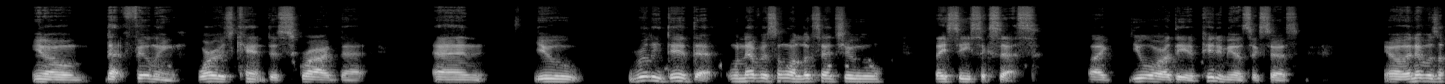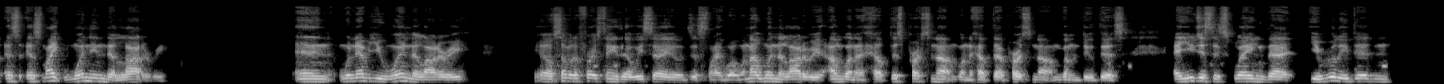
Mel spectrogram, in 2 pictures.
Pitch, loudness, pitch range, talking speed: 130 Hz, -19 LUFS, 115-150 Hz, 190 wpm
